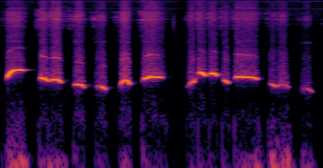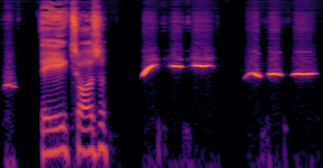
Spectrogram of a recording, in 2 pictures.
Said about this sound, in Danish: Jeg er pisse dårlig til at fløjte. Du har lidt mere ægte fløjt. Ja, ja der er knap så meget falsk luft.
